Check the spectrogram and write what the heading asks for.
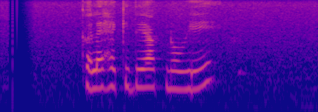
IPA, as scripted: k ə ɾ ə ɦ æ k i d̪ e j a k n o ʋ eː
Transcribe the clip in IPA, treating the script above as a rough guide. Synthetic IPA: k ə l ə ɦ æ k i d̪ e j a k n o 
